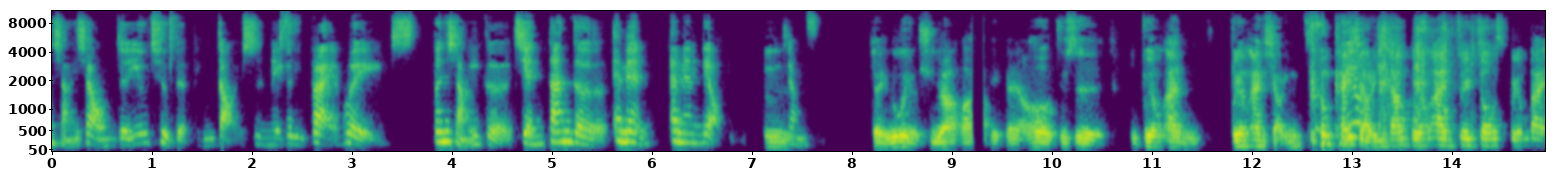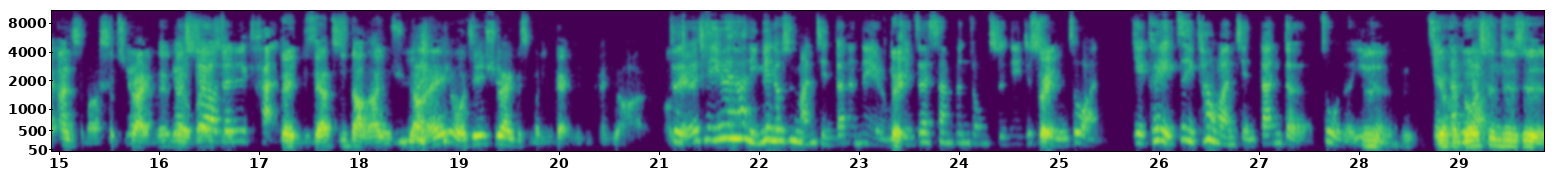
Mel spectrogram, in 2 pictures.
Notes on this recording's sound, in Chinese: 也因為這樣音質比較差，請大家多包涵。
